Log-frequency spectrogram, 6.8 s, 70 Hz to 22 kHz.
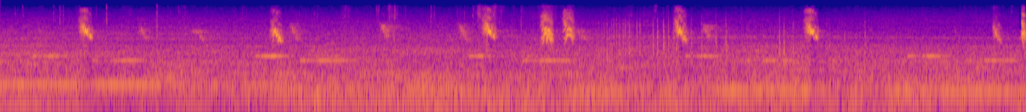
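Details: Sparrows, parents and chicks, recorded 19 May 2018: short sharp high chirps at irregular intervals, about eight in seven seconds, over a steady low background hum.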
